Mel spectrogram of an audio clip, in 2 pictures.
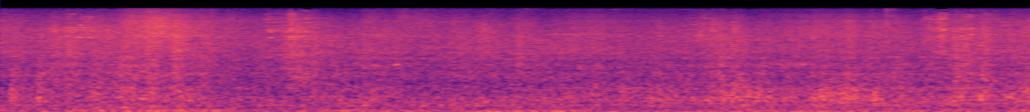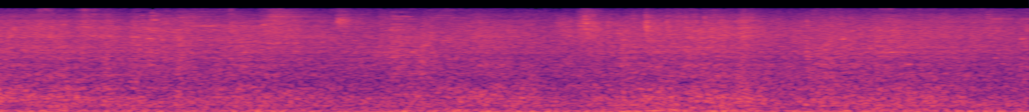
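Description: Double-stack intermodal freight cars rolling across a girder bridge overhead: a steady rumble of steel wheels on rail with scattered wheel clacks.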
